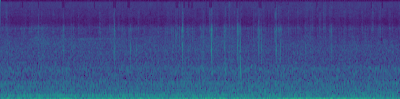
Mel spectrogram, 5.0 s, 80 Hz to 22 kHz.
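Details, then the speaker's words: Volvo XC90 driving after replacing two engine mounts to fix engine vibration: steady low rumble with no knocking, shudder or thumping; engine now runs smooth like new. "really smooth oh honestly i am not joking it feels like a brand new car even the sound it sounds amazing"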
